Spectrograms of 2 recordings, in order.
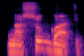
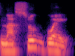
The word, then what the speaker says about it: nasugwat: You can also sometimes hear this word pronounced nasugwait. So there's more like of a sound at the end. Nasugwait. Nasugwait. So this again, differences in dialects.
